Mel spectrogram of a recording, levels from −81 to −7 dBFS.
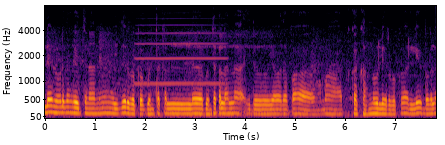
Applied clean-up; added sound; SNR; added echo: none; Trumpet; 18 dB; none.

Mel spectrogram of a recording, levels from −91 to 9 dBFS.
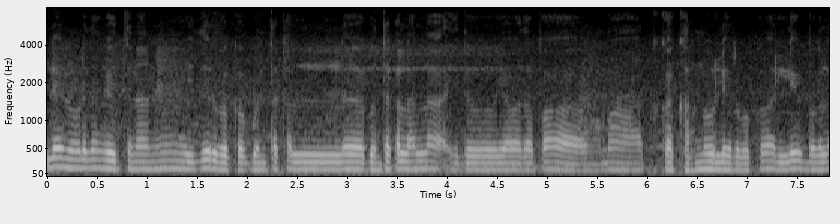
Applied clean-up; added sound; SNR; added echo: none; none; none; none.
